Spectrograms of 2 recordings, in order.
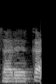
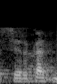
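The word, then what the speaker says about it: سرقة: مثل سرقت که به اشتباه میگه از سرقه هست، تلفظ درستش تو کتاب لغت مراجعه بکنید، تو روایات بلا اینا چی هست؟ از سرقه هست. ما دیگه میگیم اون سخت دیگه، ولی سرقت نیست.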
